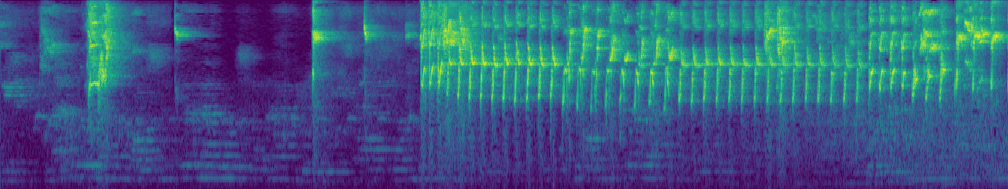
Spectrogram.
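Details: Lovebird song used as a lure to get young lovebirds under five months to answer. A few scattered sharp chirps come first, then a fast, continuous chattering trill of rapidly repeated buzzy notes runs for about six seconds.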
